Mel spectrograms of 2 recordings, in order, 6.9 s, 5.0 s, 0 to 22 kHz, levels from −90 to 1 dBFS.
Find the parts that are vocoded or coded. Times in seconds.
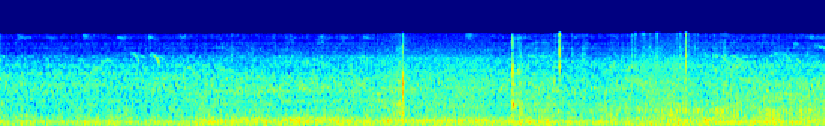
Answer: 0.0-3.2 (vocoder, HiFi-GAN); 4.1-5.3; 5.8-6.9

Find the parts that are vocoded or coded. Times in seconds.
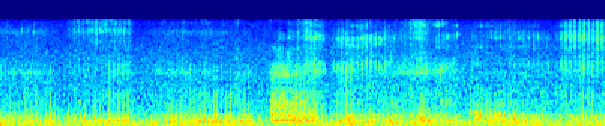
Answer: none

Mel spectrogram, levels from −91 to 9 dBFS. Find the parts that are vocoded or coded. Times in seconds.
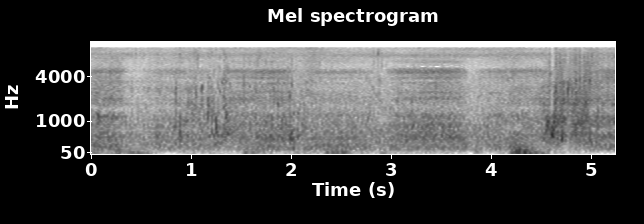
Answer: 0.0-1.0 (codec, SNAC); 4.1-5.2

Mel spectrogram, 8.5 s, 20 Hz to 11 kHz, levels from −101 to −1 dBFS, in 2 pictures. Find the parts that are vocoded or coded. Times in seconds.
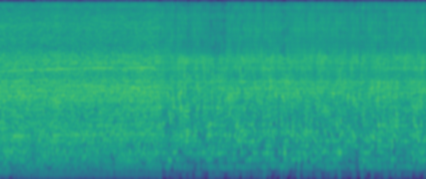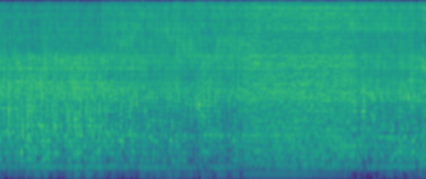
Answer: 1.6-6.7 (vocoder, BigVGAN v2); 7.8-8.5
